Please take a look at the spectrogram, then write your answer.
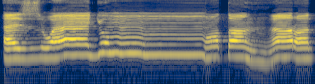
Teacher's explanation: Tanwin bertemu dengan mim. Tanwin bertemu dengan mim, masuk ke mimnya, disertai dengung 2 ketuk karena idgham bi gunnah. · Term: idgam bunah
